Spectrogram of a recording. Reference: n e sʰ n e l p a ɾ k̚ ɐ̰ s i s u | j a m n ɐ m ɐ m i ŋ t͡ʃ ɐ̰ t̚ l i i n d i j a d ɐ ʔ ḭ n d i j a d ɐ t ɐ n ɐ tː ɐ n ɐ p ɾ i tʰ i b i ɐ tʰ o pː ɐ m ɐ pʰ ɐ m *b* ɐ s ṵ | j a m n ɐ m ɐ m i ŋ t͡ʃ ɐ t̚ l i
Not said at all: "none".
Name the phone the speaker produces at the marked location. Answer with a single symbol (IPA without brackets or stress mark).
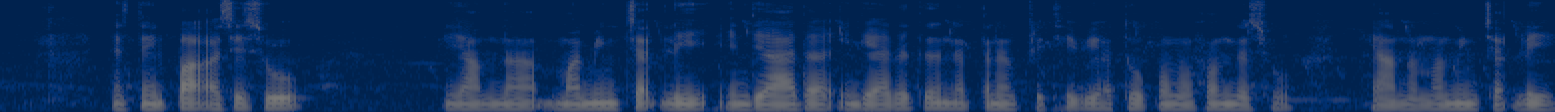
d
